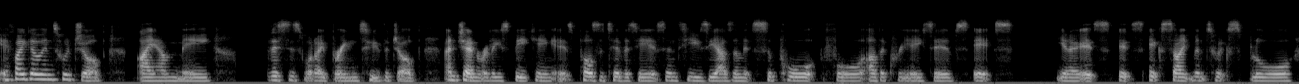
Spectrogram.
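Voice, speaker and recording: A woman in her thirties chatting casually as an interview guest, telling things in an animated way and acting out imagined quotes. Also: fairly low pitch, moderate pace, vocal fry, recorded from a distance. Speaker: guest, writer.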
